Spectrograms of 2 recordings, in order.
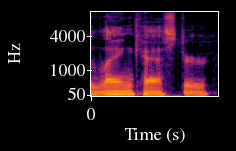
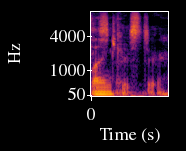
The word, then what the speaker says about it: Lancaster: it from the south I say Lancaster yes you say it wrong that's what I've been told they say it's it's much faster lancast lanaster lanter lanter Lancaster yep and you guys have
